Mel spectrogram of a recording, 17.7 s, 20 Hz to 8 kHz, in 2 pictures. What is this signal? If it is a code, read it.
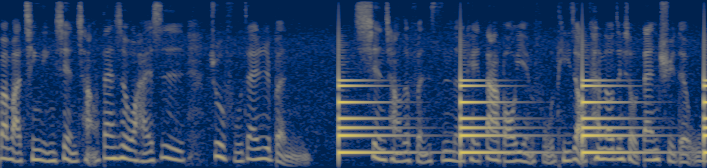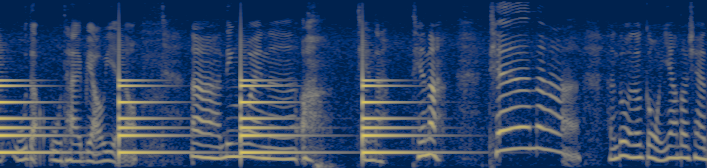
Clock strike, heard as a bell, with speech in Chinese. 7. Seven o'clock.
